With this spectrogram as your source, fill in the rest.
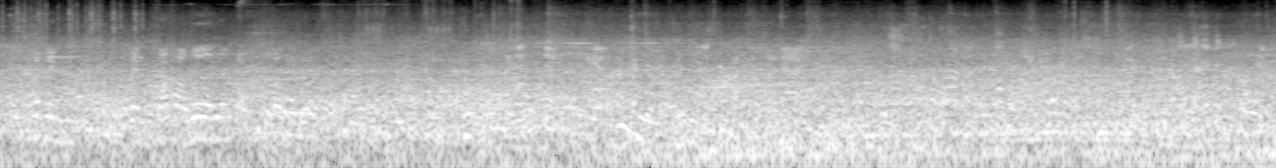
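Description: A crowd of people chatters around the microphones.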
